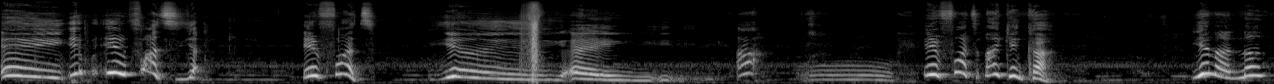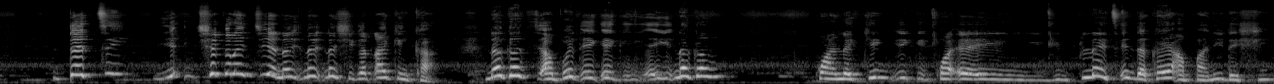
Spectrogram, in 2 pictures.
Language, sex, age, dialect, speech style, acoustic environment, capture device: Hausa, female, 25-34, Nigeria - Lagos Yoruba, relaxed, silence, mobile / Linux / Chrome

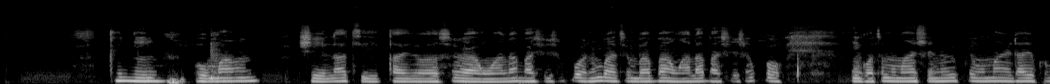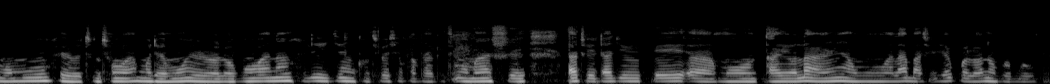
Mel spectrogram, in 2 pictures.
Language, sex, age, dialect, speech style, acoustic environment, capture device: Yoruba, male, 25-34, Nigeria - Nigerian Standard, relaxed, nature, mobile / Linux / Chrome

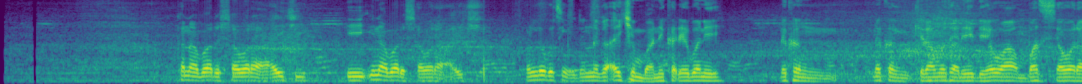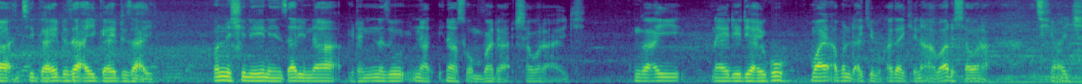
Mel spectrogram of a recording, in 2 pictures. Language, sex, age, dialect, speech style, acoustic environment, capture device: Hausa, male, 25-34, Nigeria - Kano, relaxed, traffic; silence, desktop / Linux / Chrome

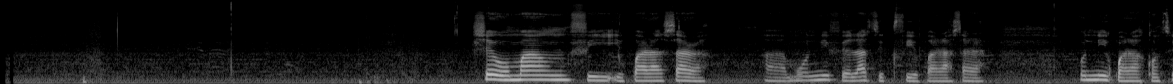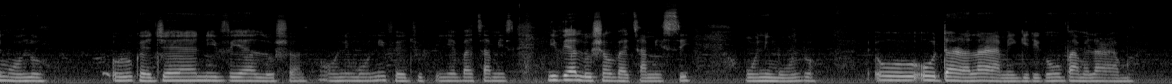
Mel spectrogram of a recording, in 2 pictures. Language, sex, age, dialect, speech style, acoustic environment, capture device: Yoruba, female, 25-34, Nigeria - Lagos Yoruba, relaxed; focused, appliances; nature, mobile / Linux / Chrome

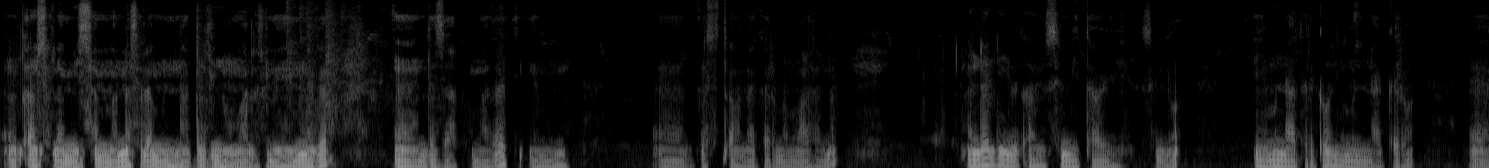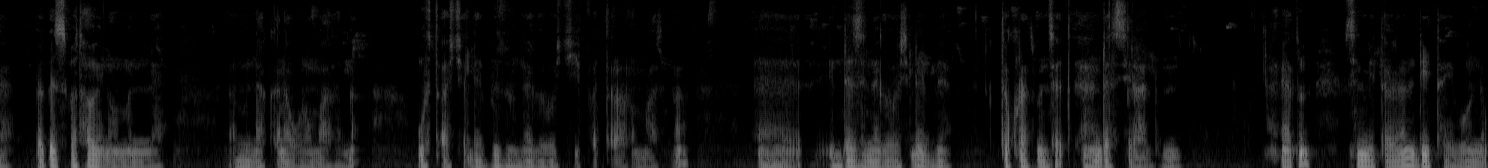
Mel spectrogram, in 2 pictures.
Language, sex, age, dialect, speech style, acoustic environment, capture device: Amharic, female, 25-34, Ethiopia - Addis Ababa, happy, silence, mobile / Linux / Chrome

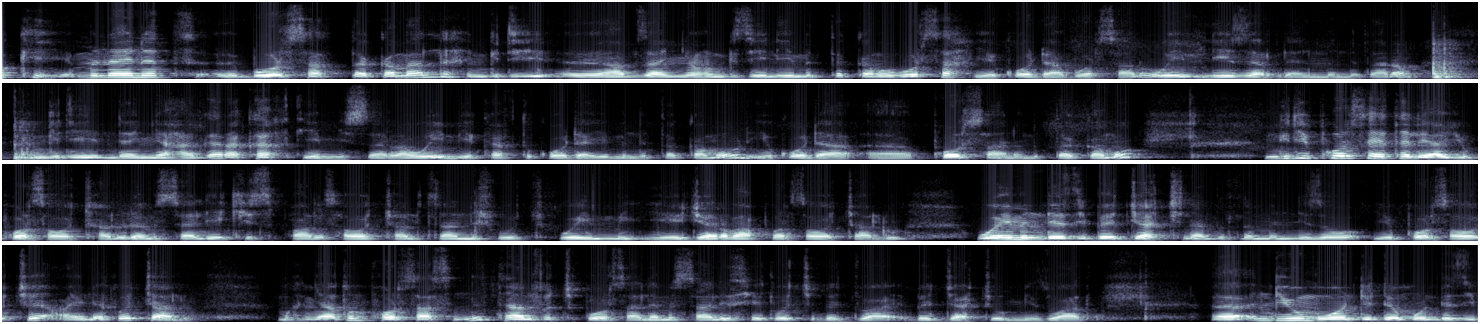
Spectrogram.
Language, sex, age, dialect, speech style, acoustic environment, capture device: Amharic, male, 25-34, Ethiopia - Gondar, relaxed, nature, mobile / Linux / Chrome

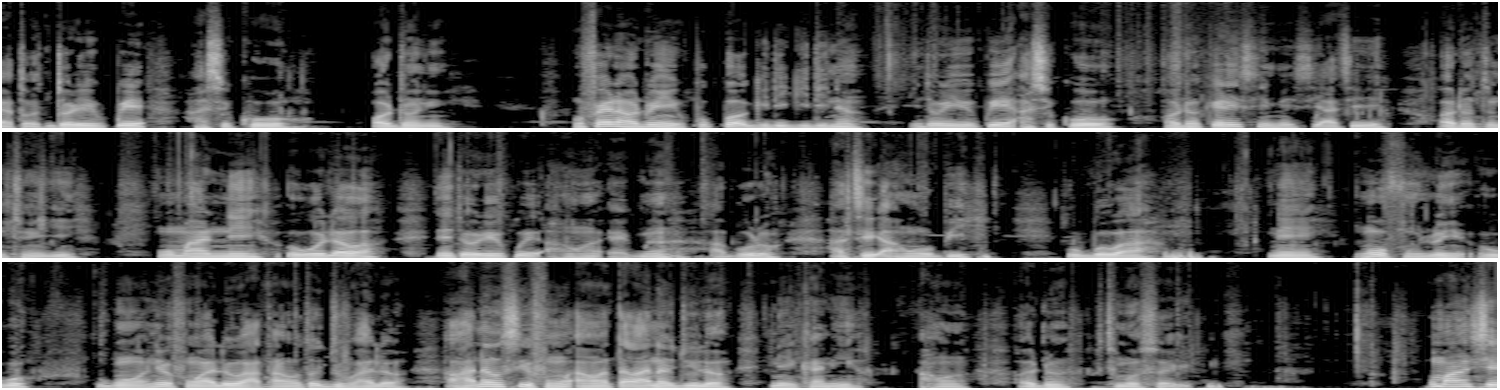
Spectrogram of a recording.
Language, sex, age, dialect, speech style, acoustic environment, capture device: Yoruba, male, 18-24, Nigeria - Lagos Yoruba, happy; relaxed, traffic, mobile / Linux / Chrome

